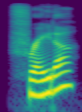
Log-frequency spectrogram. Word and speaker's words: fredag: Fredag, and we say fredag.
